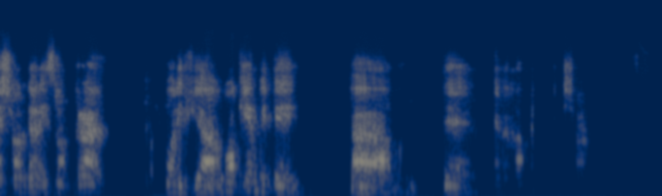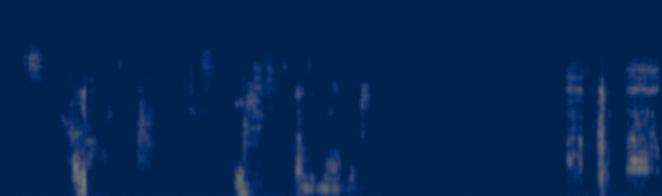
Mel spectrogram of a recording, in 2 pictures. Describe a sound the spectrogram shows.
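A man speaks calmly into a microphone, explaining in bursts with pauses.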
